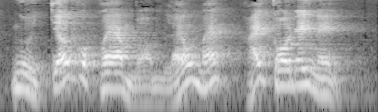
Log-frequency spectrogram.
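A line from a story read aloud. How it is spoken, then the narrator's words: Angry brittle laugh. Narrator (Vietnamese): Quỳnh Giao giận dữ cất tiếng cười giòn giả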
